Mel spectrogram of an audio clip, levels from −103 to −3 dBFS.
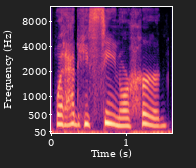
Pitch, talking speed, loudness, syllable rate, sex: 230 Hz, 220 wpm, -15 LUFS, 4.1 syllables/s, female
